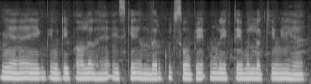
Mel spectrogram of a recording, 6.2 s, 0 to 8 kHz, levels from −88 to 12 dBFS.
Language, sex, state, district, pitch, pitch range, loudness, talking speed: Hindi, male, Uttar Pradesh, Saharanpur, 140 Hz, 140-145 Hz, -15 LUFS, 145 wpm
